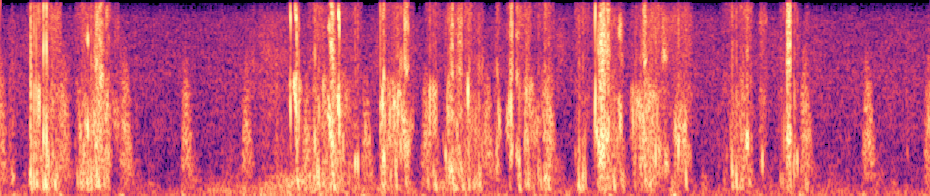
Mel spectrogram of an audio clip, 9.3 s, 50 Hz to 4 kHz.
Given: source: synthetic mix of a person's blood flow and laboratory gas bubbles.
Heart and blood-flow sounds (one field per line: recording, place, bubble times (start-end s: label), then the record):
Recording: Doppler ultrasound of blood flow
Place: subclavian vein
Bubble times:
0.10-0.16 s: bubbles
0.27-0.63 s: bubbles
0.74-1.20 s: bubbles
2.87-3.03 s: bubbles
3.08-3.62 s: bubbles
3.80-4.15 s: bubbles
4.25-4.84 s: bubbles
4.95-5.03 s: bubbles
5.05-5.55 s: bubbles
5.75-6.26 s: bubbles
6.29-6.93 s: bubbles
7.21-7.54 s: bubbles
7.58-7.67 s: bubbles
7.78-8.02 s: bubbles
8.04-8.11 s: bubbles
From the record:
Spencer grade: 3 (all of the cardiac periods contain showers or single bubble signals, but not dominating or overriding the cardiac motion signals)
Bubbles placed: anywhere in the cardiac cycle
